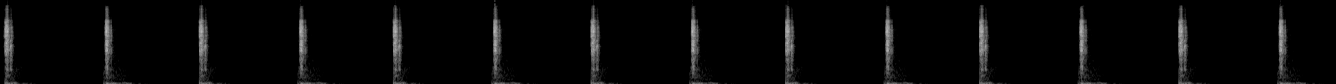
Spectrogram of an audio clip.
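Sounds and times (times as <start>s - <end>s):
clock ticking: 0.0s - 0.4s, 1.0s - 1.4s, 2.0s - 2.3s, 3.0s - 4.2s, 4.9s - 5.3s, 5.9s - 6.2s, 6.9s - 8.2s, 8.8s - 9.2s, 9.8s - 10.1s, 10.8s - 11.2s, 11.8s - 12.1s, 12.8s - 13.2s.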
